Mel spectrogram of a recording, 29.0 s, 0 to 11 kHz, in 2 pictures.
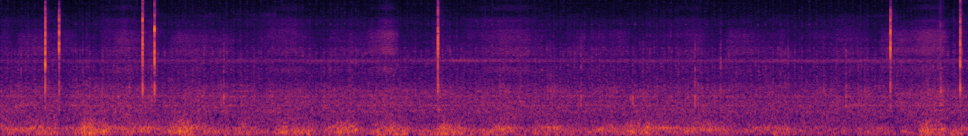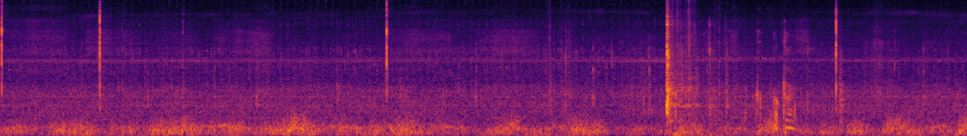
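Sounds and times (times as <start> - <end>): wind buffeting microphone: 0.0 - 29.0
sharp clicks: 14.2 - 14.6.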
